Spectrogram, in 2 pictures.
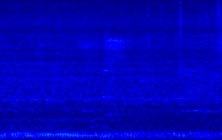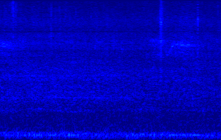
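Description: A steady low buzzing hum that swells and fades a little, with a few faint, brief high chirps over it.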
